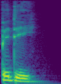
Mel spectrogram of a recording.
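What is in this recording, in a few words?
"biddy", English, British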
